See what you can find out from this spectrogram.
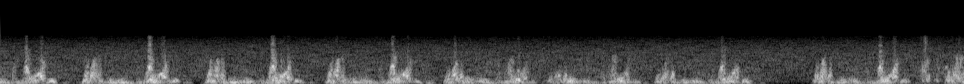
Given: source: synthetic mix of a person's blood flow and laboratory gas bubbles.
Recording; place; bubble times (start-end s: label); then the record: Doppler ultrasound of blood flow; precordium
9.20-9.65 s: bubbles
From the record:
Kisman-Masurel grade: 211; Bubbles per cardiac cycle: several, 3 to 8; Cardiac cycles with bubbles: 1 to 10%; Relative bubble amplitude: barely perceptible (0.100 to 0.250); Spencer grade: 1 (occasional bubble signal discernible with the cardiac motion signal, with majority of cardiac periods free of bubbles); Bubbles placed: anywhere in the cardiac cycle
